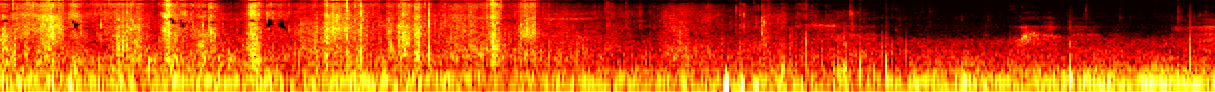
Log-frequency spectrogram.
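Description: Footsteps crunching through dry leaf litter and pine needles, with pine boughs brushing past, irregular and close for about the first five seconds, then quieter with only a few faint rustles.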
